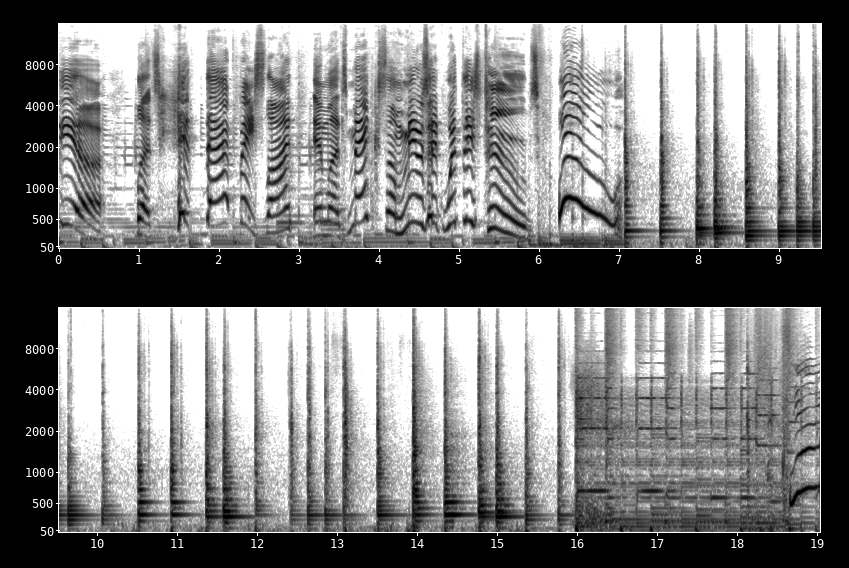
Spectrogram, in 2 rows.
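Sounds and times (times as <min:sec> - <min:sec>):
plastic pipes slapped with sandals: 0:07.0 - 0:16.0.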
